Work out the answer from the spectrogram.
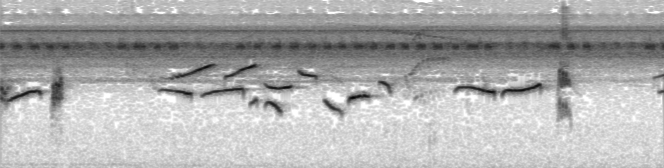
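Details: Breeding-season song of a moulting wild bird under training: many short whistled slurs, some rising, some falling, scattered through the phrase with two sharp clicks, over a steady high insect-like drone.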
